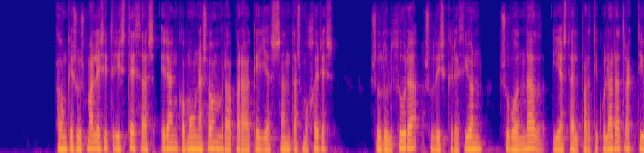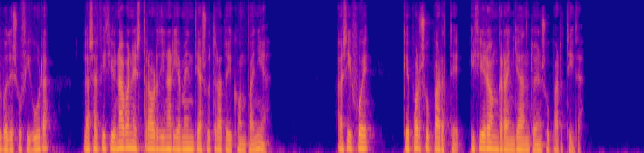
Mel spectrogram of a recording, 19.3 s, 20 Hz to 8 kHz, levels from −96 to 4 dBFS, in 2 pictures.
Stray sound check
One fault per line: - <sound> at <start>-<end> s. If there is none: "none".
none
